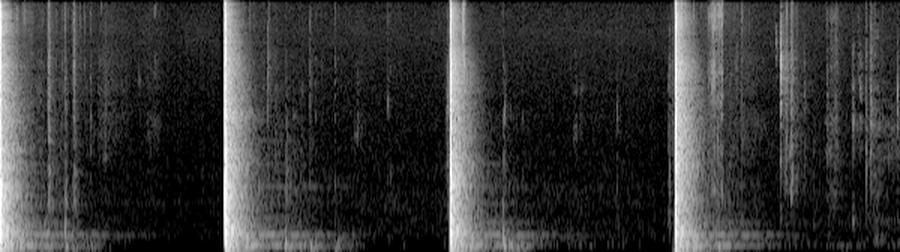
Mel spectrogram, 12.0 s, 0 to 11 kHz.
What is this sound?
Wood - Wood on wood 4 stereo
Tree stump hit four times with a wooden mallet.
